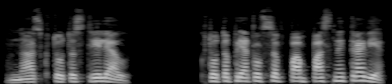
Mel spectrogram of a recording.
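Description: A woman reading the part of a practical, protective older man, steady and matter-of-fact. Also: low voice, moderate pace, no echo, studio quality, lightly acted.

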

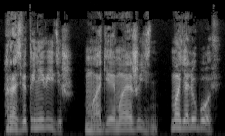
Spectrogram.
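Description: A man's voice: on the low side, a little fast, dry recording, clean studio sound, close to an everyday voice. A man reading an audiobook, voicing an impassioned young male mage who speaks in a raised, strained, defiant way.

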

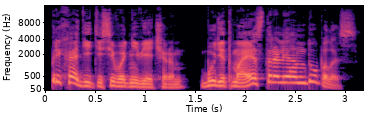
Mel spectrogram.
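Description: A man's voice: medium pitch, wildly swooping pitch, a little fast, dry recording, clean studio sound, voice pushed up. A man doing an odd, whimsical old lady. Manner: whimsical, defiant. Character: eccentric aging woman, morbid and whimsical.

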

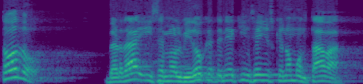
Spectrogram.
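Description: Mexican man with a high, echoing voice. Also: fast. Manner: rambling, tag questions after every point. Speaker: business speaker sharing success story. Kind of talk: motivational testimony talk.

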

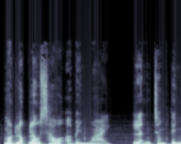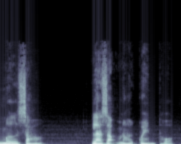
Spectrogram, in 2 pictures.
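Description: Expressive male ghost-story narrator. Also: medium pitch, measured pace, slightly rough, no room sound.

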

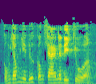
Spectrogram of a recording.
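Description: A man giving a Buddhist dharma talk as a sermon, telling a story with emotion and pausing at length as he speaks straight to his listeners. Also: a little high, big pitch swings. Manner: emotional storytelling, drawn-out pauses, addresses listeners directly. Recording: lo-fi recording with long hall reverb, faint noise.

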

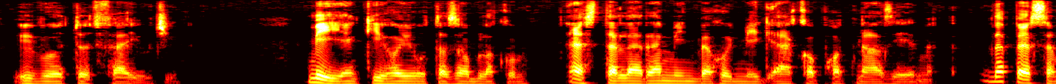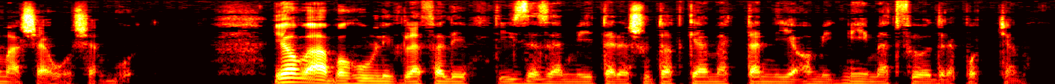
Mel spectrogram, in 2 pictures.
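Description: A man narrating an audiobook in a measured, dramatic way. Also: deep voice, warm tone, no room sound, clean studio sound.

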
